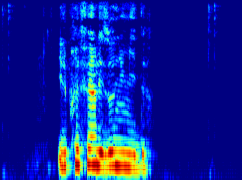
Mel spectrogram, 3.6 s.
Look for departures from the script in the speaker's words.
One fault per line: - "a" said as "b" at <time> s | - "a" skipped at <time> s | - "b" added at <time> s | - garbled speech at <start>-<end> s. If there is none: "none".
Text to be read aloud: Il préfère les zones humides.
none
